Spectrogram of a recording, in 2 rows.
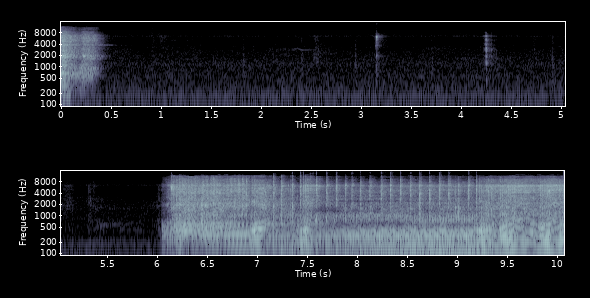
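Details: Poulan chainsaw, roughly 10 to 20 years old, after its carbon-plugged muffler was cleaned: after a quiet pause it fires and revs cleanly with a steady, crisp buzz, no stumbling or bogging; runs healthy.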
